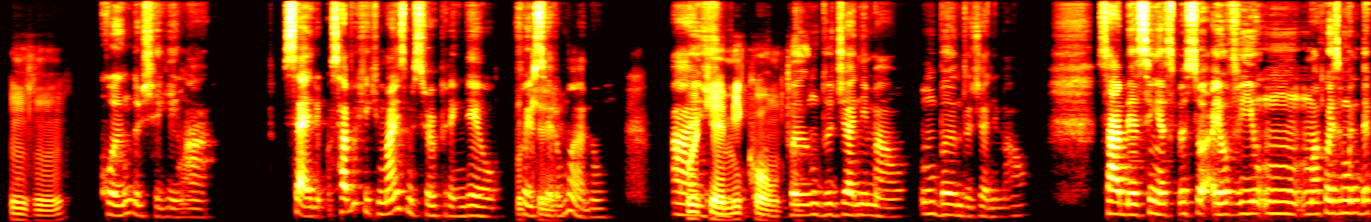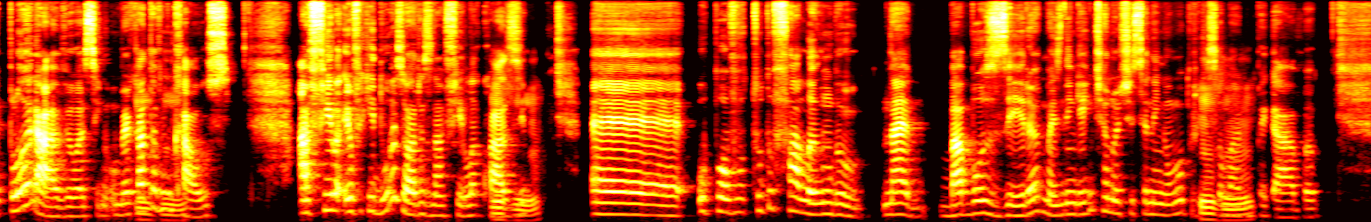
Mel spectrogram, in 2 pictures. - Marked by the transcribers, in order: none
- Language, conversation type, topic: Portuguese, unstructured, Qual notícia do ano mais te surpreendeu?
